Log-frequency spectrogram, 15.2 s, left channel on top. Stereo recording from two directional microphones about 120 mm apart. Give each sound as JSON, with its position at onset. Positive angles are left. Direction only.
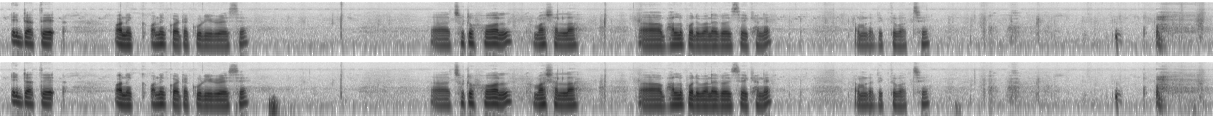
{"t": 0.1, "sound": "speech", "side_deg": 0}
{"t": 2.1, "sound": "speech", "side_deg": -10}
{"t": 2.5, "sound": "speech", "side_deg": -25}
{"t": 2.7, "sound": "speech", "side_deg": -40}
{"t": 5.4, "sound": "speech", "side_deg": 0}
{"t": 6.7, "sound": "speech", "side_deg": -35}
{"t": 7.5, "sound": "a sound", "side_deg": -5}
{"t": 8.5, "sound": "speech", "side_deg": -35}
{"t": 10.7, "sound": "speech", "side_deg": -40}
{"t": 10.9, "sound": "speech", "side_deg": -15}
{"t": 11.3, "sound": "speech", "side_deg": -5}
{"t": 12.4, "sound": "a sound", "side_deg": -40}
{"t": 13.9, "sound": "a sound", "side_deg": -15}
{"t": 14.3, "sound": "sniff", "side_deg": -20}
